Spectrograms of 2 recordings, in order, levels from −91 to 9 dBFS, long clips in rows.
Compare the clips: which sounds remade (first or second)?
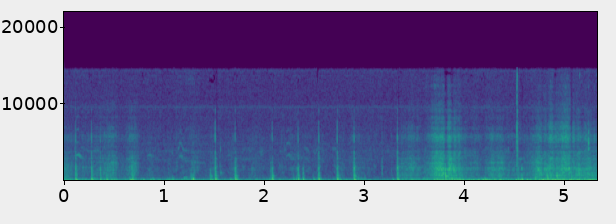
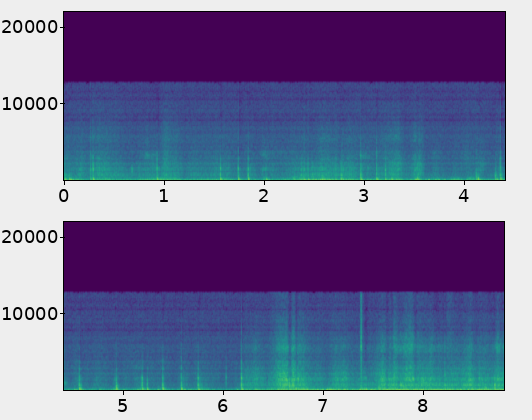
second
